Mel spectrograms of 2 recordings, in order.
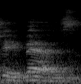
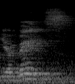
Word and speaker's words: Jabez: And so I want to open up with We Americans, we say the prayer of Jabez, but it's actually the prayer of Yabez. The name is pronounced Yabez. Amen.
